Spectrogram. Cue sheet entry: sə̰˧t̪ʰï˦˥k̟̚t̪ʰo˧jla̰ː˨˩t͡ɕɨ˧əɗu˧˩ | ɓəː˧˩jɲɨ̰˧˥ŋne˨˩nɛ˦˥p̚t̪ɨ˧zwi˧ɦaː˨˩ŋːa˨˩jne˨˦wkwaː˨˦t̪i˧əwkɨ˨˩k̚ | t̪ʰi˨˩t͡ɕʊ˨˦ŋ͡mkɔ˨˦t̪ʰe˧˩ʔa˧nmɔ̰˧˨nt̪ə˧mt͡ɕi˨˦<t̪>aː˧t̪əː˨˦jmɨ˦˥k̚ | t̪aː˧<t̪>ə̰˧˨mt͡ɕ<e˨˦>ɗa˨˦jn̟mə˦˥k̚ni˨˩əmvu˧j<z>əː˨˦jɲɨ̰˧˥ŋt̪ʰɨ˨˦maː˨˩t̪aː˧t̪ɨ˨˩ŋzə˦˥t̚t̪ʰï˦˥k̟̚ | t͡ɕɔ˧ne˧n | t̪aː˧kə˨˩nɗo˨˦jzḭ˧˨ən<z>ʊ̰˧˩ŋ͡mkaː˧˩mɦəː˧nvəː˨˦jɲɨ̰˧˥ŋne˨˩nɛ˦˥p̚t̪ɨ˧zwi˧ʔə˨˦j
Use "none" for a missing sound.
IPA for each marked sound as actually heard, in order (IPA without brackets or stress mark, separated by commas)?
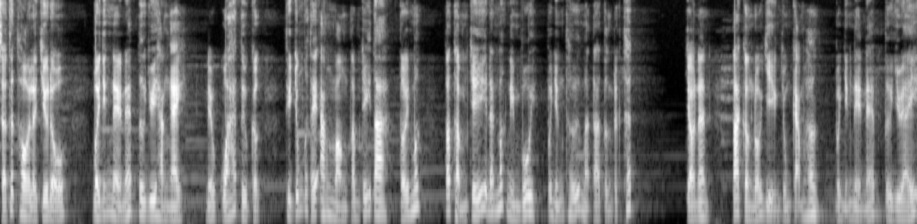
t̪, t̪ʰ, i˨˦, v, z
